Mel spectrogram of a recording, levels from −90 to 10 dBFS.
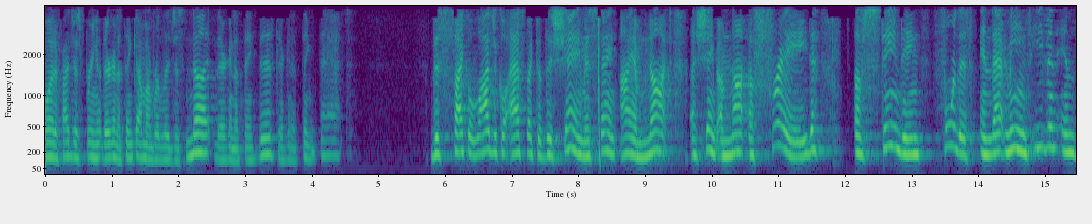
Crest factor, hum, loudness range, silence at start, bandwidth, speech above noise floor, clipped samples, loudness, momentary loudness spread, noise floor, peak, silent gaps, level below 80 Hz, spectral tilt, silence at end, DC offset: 16 dB; none; 6 LU; 0 s; 4 kHz; 47 dB; under 0.1%; -22 LUFS; 12 LU; -68 dBFS; -6 dBFS; none; -68 dBFS; -11 dB/octave; 0 s; under 0.1%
